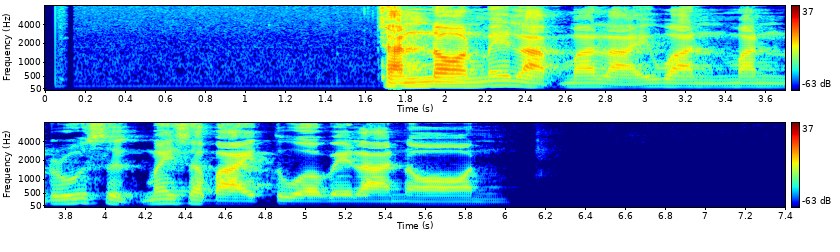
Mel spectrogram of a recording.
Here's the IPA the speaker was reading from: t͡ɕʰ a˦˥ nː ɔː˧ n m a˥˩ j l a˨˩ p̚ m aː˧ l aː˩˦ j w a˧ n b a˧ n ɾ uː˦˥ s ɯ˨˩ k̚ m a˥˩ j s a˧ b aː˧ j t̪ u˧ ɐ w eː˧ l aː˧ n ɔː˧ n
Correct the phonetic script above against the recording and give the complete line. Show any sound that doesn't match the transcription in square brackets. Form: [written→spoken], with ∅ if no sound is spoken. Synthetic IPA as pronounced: t͡ɕʰ a˦˥ nː ɔː˧ n m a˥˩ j l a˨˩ p̚ m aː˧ l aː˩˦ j w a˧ n [b→m] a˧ n ɾ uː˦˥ s ɯ˨˩ k̚ m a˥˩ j s a˧ b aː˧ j t̪ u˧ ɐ w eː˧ l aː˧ n ɔː˧ n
